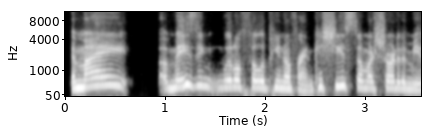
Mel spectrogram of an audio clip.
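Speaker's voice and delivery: ordinary talk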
